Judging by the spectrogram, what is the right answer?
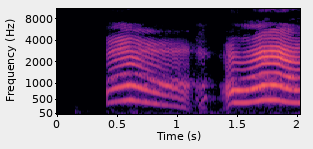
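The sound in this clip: A baby cries in two loud, harmonic wails separated by a brief catch of breath, the second wail climbing slightly in pitch.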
